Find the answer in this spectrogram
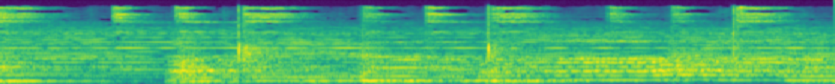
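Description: Kirtan: a harmonium holds steady sustained notes, and a male voice starts singing the chant about a second in. Regular percussion strokes keep time throughout.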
